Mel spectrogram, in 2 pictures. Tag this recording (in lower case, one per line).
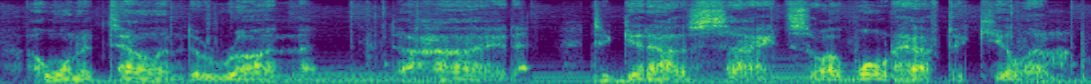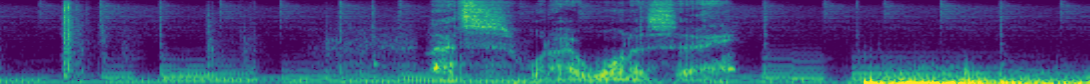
music
speech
